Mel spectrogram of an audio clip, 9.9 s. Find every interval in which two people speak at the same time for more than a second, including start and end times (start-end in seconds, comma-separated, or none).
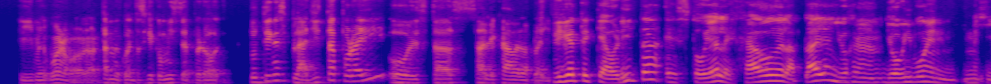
none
